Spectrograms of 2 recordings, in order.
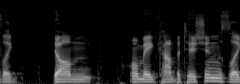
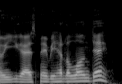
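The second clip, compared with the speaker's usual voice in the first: ordinary talk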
